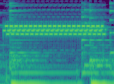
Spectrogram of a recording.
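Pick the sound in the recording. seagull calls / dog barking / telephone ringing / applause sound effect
telephone ringing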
